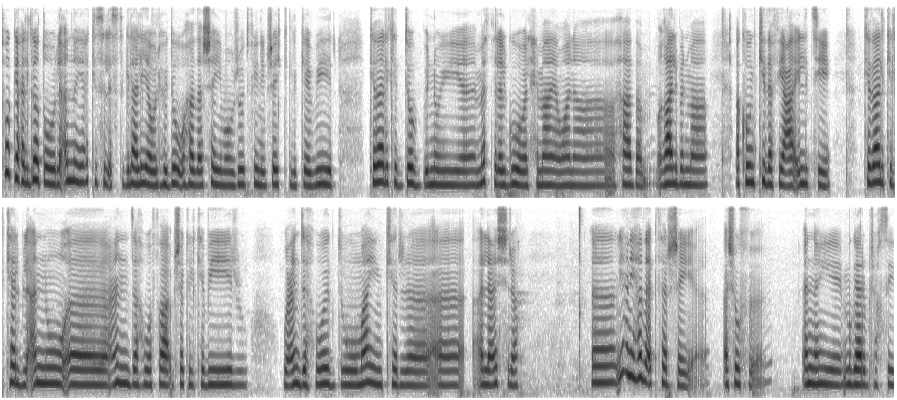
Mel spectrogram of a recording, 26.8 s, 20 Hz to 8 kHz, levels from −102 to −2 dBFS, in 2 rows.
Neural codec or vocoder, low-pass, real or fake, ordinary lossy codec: none; 7.2 kHz; real; none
